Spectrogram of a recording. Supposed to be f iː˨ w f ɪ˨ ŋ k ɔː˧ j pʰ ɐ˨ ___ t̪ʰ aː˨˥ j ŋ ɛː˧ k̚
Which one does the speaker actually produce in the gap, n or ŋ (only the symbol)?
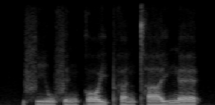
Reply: n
